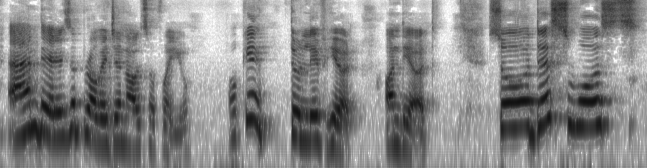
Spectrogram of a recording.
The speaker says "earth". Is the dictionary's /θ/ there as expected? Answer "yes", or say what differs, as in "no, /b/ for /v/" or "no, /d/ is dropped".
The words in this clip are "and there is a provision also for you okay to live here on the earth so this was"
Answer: no, /t/ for /θ/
